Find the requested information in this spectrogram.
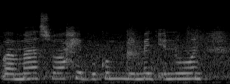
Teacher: mim sukun bertemu dengan huruf ba, cara bacanya mim samar sambil berdengung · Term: ikhfa syafawi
